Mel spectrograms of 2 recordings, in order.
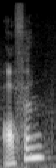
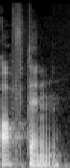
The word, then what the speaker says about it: often: Often se escribe con T, often, y se puede decir, curiosamente, puedes decir las dos, often o often.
